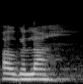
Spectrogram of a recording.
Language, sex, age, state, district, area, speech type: Hindi, female, 45-60, Uttar Pradesh, Sonbhadra, rural, read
